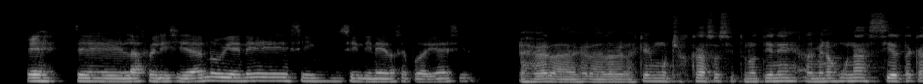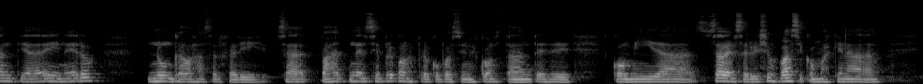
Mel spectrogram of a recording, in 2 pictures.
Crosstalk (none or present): none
